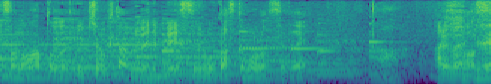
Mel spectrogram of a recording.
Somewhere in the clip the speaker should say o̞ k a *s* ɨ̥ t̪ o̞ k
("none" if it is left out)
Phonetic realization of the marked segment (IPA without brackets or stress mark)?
s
